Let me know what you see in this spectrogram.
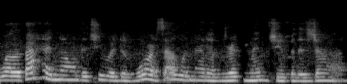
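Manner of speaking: ordinary talk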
